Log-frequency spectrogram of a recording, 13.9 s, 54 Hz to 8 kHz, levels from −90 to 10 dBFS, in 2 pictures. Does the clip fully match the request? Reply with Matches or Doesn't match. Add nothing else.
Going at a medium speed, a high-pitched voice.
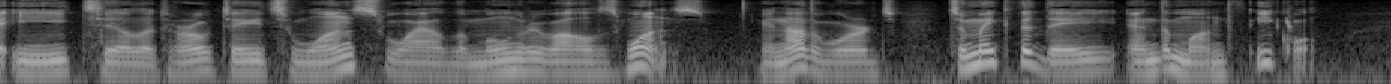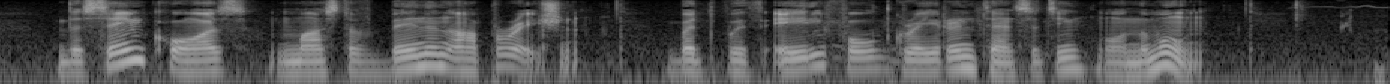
Doesn't match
